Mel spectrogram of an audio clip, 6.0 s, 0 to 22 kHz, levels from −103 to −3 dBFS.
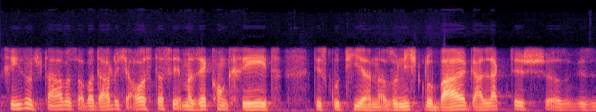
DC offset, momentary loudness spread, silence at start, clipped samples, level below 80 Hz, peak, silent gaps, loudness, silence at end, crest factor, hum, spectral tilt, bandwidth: under 0.1%; 9 LU; 0 s; under 0.1%; -54 dBFS; -2 dBFS; none; -20 LUFS; 0 s; 18 dB; none; -8.5 dB/octave; 4 kHz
